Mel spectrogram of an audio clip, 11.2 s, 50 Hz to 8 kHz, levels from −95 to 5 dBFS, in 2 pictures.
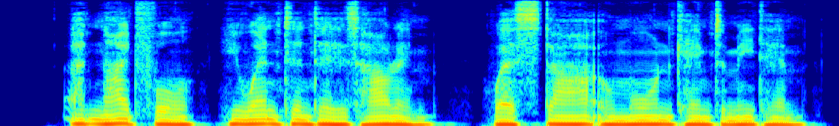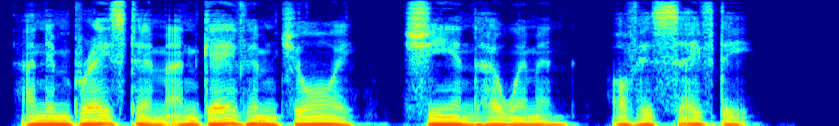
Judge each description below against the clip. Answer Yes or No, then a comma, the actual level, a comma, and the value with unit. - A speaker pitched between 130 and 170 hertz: No, very low, 90 Hz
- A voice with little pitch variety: Yes, narrow, 1.8 semitones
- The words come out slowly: No, average, 160 wpm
